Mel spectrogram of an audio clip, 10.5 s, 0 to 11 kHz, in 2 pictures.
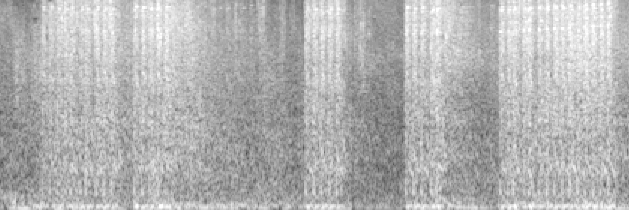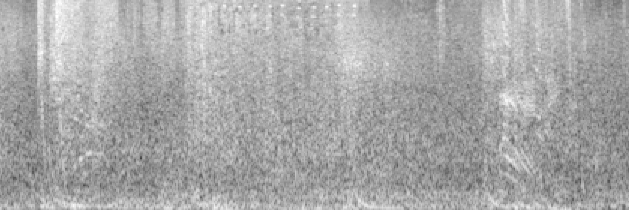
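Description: Heavy weapon fire in the Mass Effect 2 video game includes high impact shots, a dense, loud barrage of overlapping bursts and booms that continues with brief gaps through the whole stretch.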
